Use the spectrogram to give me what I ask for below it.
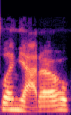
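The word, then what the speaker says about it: Lanyado: really hard to spell it's lenato and it's not frenetic so it's probably not spelt the way you think it is it's l-a-n-y-a-d-o-o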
